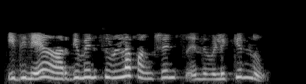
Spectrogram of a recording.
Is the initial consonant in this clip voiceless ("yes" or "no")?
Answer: no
